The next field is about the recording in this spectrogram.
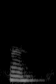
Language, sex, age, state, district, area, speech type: Kannada, female, 30-45, Karnataka, Shimoga, rural, conversation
